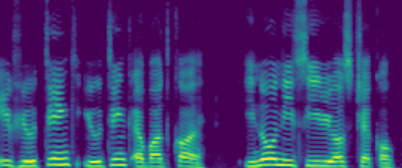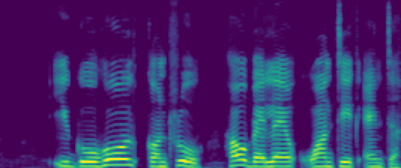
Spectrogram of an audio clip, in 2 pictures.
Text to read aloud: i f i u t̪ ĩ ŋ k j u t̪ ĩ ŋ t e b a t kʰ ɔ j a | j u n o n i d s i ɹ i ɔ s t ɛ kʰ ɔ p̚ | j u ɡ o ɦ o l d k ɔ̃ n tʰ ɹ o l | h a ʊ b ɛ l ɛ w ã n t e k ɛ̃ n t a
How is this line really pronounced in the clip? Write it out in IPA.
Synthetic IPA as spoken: i f j u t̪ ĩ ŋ k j u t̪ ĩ ŋ k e b a t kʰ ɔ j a | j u n o n i d s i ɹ i ɔ s t͡ʃ ɛ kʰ ɔ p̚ | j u ɡ o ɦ o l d k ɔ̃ n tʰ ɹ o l | h a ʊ b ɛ l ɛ w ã n t e k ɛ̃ n t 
